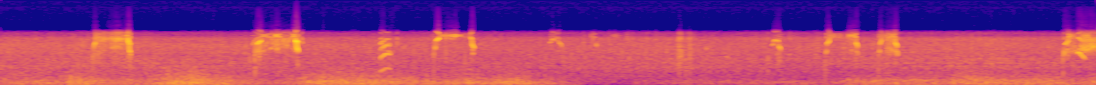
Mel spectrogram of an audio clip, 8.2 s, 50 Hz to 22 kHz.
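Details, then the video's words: Male osprey attempting to feed his chicks at an Estonian nest in July 2012: scattered sharp whistled chirps in small clusters, separated by quieter gaps, with low wind rumble beneath. "Male osprey and his chicks: Feeding attempt"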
